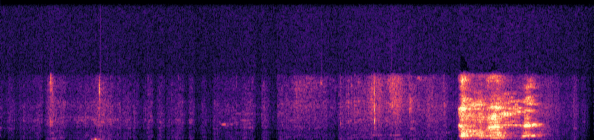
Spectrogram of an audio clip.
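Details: Child coughing and gagging in the morning: soft throaty sounds, then one loud harsh coughing burst with a retching quality near the end.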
